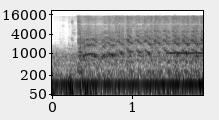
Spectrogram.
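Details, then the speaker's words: 1998 Dodge Ram 1500 that died while driving: engine cranks at a steady beat but never fires; scan tool shows cam counts but no crank counts, and the crankshaft position sensor was found faulty. "I got cam counts but no crane counts so it's not going to start we're not going to get injectors and ignition and all that"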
